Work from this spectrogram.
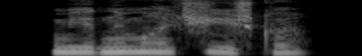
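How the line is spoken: Sympathetic sigh. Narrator (Russian): вздохнул кто-то сочувственно

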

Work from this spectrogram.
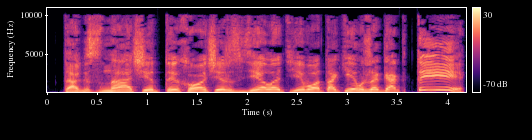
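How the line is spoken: Shrieking. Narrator (Russian): завизжал Джон

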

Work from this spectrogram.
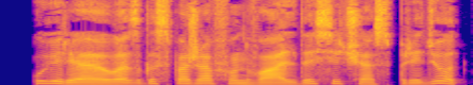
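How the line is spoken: Repeated statement. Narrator (Russian): повторил он

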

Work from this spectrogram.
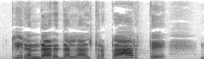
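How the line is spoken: Shouted together. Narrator (Italian): gridarono Jane e Michael

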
